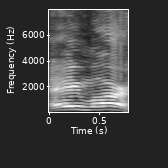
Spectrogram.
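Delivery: loud shouted call. Thanking a coworker after being told to do it loudly so the boss can hear: loud call. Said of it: "Loudly so the boss can hear".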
